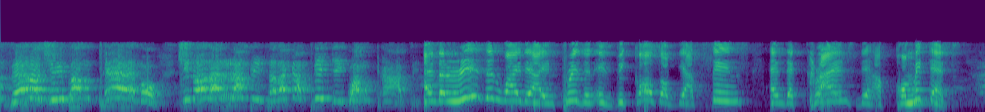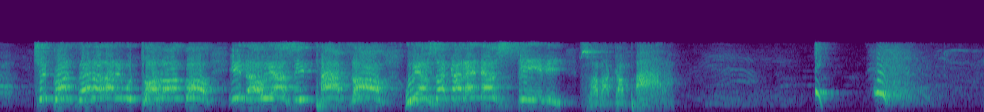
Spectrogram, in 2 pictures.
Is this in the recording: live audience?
yes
